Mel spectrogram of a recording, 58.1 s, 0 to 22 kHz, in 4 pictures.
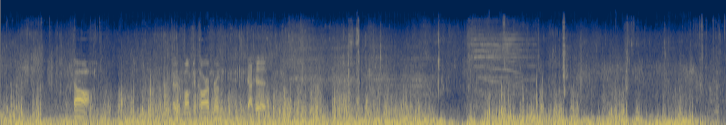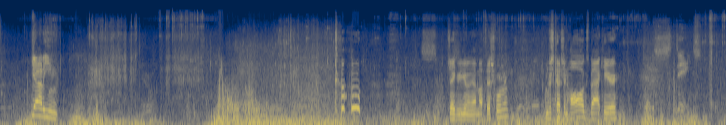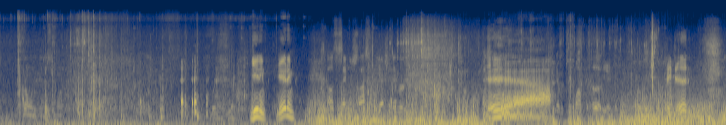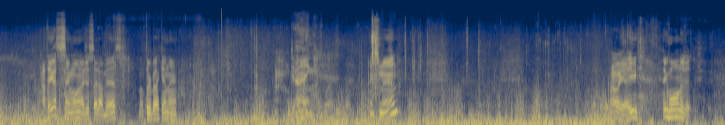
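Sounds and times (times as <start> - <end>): wind buffeting microphone: 0.0 - 58.0
water splashing: 29.5 - 34.1, 37.1 - 39.1.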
